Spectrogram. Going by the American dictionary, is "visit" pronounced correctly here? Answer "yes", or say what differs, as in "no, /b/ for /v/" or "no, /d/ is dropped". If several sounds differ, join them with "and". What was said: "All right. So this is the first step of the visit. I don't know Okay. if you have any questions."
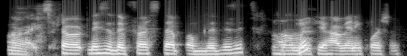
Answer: yes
